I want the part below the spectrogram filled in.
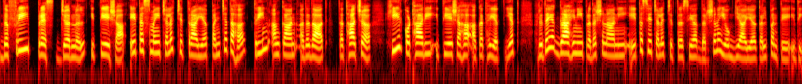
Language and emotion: Sanskrit, neutral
